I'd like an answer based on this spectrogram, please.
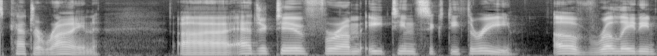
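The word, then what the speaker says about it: catarrhine: to the last one katarine or no actually it's catarin adjective from 1863 of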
